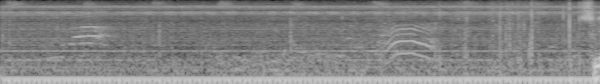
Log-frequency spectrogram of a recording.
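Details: A male Persian cat gives a short, rising-then-falling meow over a steady low hum.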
